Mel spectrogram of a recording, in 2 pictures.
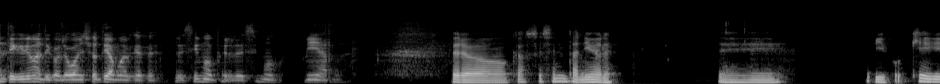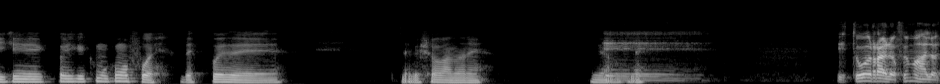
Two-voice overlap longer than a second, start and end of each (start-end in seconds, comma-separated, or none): none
